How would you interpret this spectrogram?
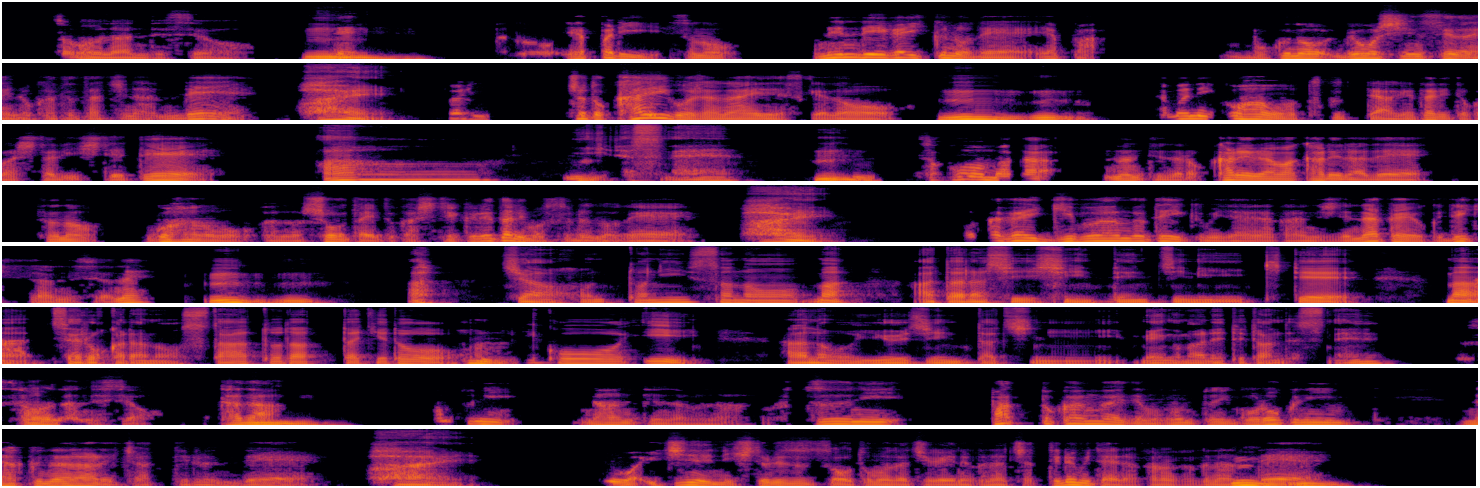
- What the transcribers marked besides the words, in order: other background noise
- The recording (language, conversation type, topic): Japanese, advice, 引っ越してきた地域で友人がいないのですが、どうやって友達を作ればいいですか？
- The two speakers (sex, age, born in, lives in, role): male, 35-39, Japan, Japan, advisor; male, 45-49, Japan, United States, user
